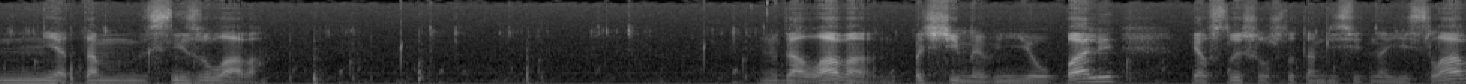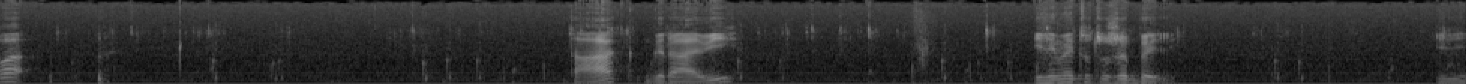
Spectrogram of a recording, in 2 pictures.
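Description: A pickaxe chips at stone blocks.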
